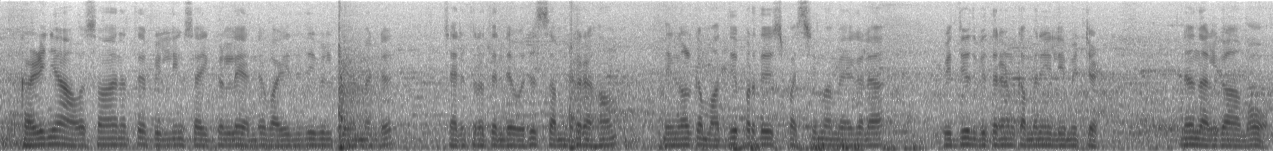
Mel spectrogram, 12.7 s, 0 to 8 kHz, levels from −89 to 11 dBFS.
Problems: constant background noise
